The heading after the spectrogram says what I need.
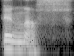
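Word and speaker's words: enough: আমরা উচ্চারণ করি এনাফ। এন তো এন থাকে। ও ইউজি কে আমরা উচ্চারণ করি আফ।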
